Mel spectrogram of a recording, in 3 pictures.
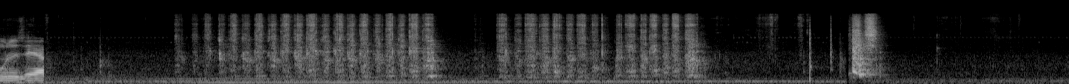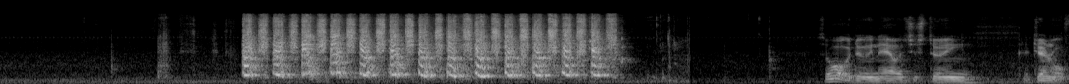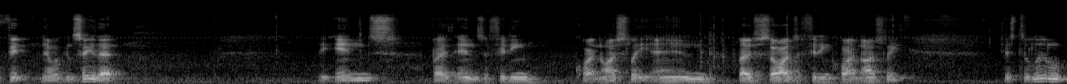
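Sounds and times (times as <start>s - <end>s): file rasping on plastic: 1.7s - 7.2s, 8.5s - 8.9s, 13.1s - 17.0s.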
